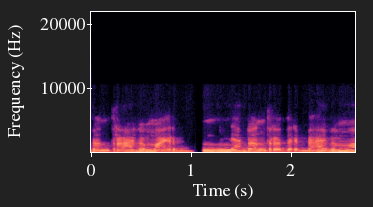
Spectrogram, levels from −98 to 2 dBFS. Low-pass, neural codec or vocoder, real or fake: 10.8 kHz; none; real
